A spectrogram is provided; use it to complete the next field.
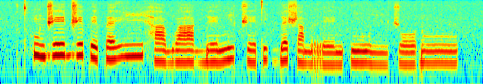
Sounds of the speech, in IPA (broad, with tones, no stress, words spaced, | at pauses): tʰũ˦ d͡ʒeː˦d͡ʒe˦ pe˨pɛ˨˦ ɣiː˦ ha˨ ɡʷaː˨ɡ͡be˨ ni˦ t͡ʃe˨ ti˦˨ɡ͡bɛ˦ʃa˨m reː˨ŋfĩ˦wiː˨t͡ʃoː˦ ɗuː˦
